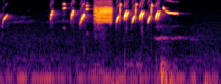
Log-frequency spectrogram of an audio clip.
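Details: European goldfinch giving a brisk, tinkling phrase of quick chirps around a dense buzzy burst, ending in a drawn-out thin whistle; a low hum sits underneath.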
